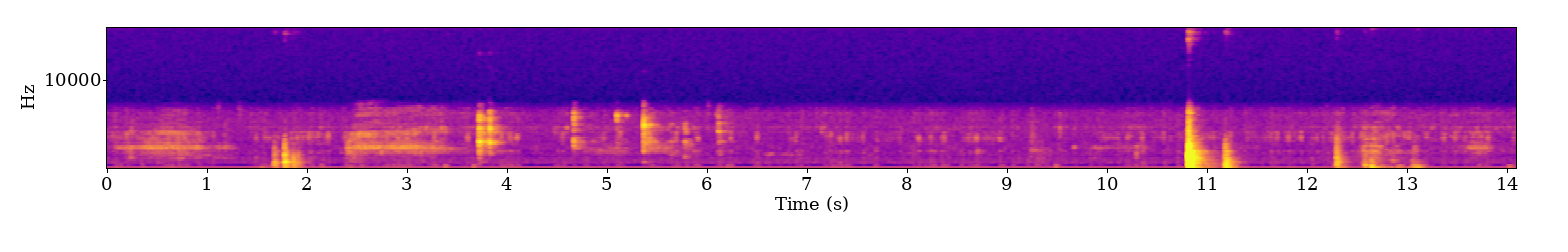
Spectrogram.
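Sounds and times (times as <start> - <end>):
soft breath: 0.0 - 1.4, 2.4 - 3.7
low electrical hum: 0.0 - 14.0
chewing clicks: 2.0 - 10.8.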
